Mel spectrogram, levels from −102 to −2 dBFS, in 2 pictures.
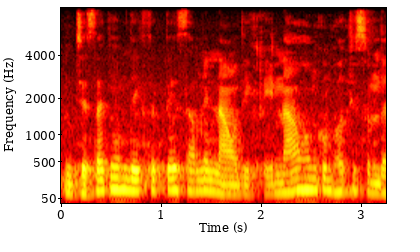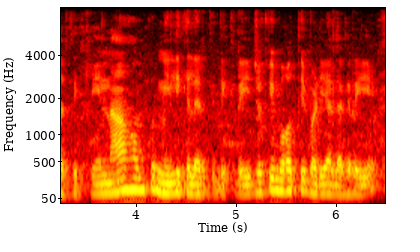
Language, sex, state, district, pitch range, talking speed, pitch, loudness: Hindi, male, Uttar Pradesh, Varanasi, 100-130 Hz, 330 wpm, 115 Hz, -31 LUFS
